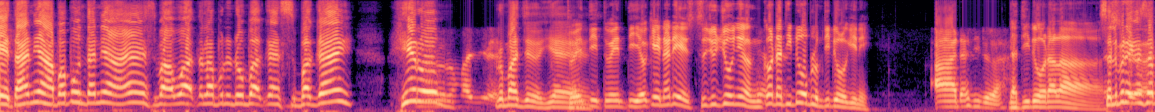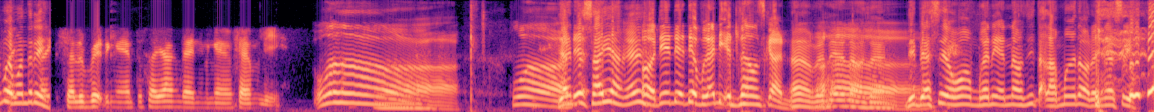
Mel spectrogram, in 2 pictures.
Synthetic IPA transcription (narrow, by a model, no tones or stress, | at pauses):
et̪aniaːp̬ap̬ʊnt̪̬aniaɛsəbapwaʔt̪əlahp̬ʊnidombaʔkansəbaɡaj | hiɾoməmad͡ʒərəmad͡ʒəjɛwɛnt̪it̪wɛnt̪iokenadesəd͡ʒud͡ʒʊɲəəŋkawdaht̪idobəlʊmt̪idolaɡinḭ | ʔadaht̪idʊlahdaht̪̬idodalasɛləbɾet̚d̚ŋãns̬iap̬əmãnt̪̬aɾisɛləbɾet̪̚dəŋãnãt̪əsajaŋdandəŋanfɛmlḭ | wa | wajaŋd̪əsajaŋɛodiədiədiəbəɡadiʔənawns̬kanəbəɣaniənawsajaŋdiəbiasəowaŋbəɡaniənãw̃snĩt̪aʔlamə̃t̪ɔlanasi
